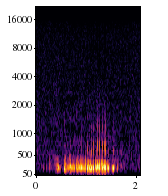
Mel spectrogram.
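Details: Hungry, empty stomach: a single loud, low, throaty rumble lasting about a second, rising and fading; borborygmi.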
